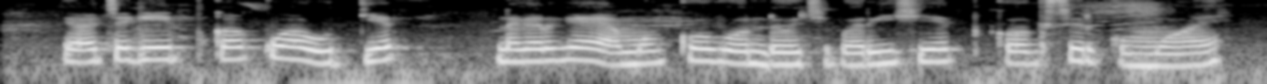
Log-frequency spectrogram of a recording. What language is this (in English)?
Kalenjin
